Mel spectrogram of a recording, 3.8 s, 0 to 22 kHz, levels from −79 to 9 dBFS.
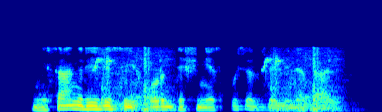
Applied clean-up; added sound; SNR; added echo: none; Drawer open or close; 8 dB; none.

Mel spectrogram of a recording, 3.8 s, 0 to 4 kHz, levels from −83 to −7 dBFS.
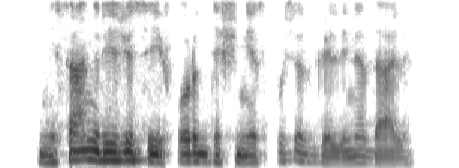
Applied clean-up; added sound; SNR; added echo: none; none; none; none.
